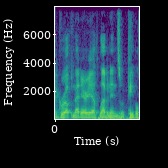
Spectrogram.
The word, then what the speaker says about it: Lebanon: Lebanon's what people say.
